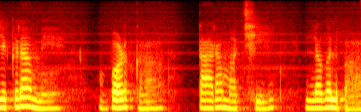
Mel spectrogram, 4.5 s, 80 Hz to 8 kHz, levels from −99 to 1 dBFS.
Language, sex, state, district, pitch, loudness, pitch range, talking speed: Bhojpuri, female, Uttar Pradesh, Ghazipur, 200 Hz, -19 LUFS, 185-210 Hz, 95 wpm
